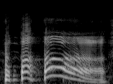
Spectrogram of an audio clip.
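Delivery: drawn-out stagey ha-ha-ha; put-on laugh. Joking about two identical Brians, slow put-on laugh.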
